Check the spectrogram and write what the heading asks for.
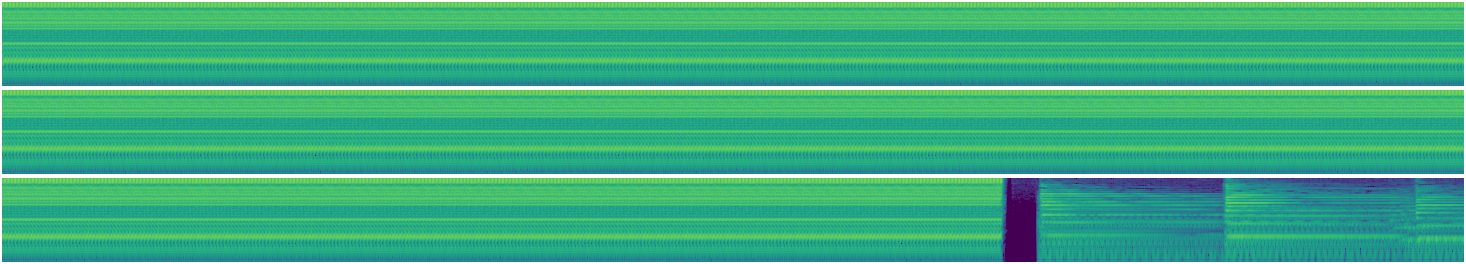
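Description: A loud, completely unchanging buzzing drone made of many steady tones, held for about twenty seconds and then cutting off abruptly near the end. It is a digital audio glitch: the song's sound froze on one instant and kept repeating.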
